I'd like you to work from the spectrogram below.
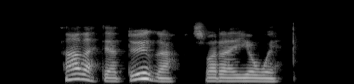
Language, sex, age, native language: Icelandic, female, 50-59, Icelandic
